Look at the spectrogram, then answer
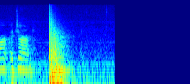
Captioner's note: gavel pounds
